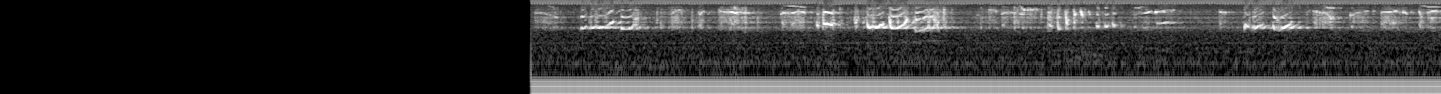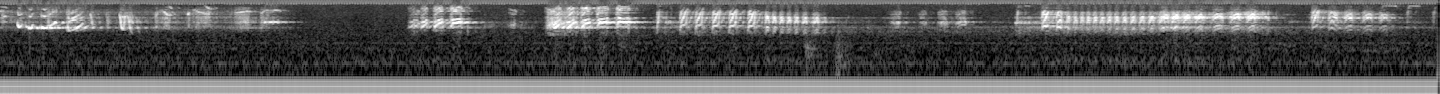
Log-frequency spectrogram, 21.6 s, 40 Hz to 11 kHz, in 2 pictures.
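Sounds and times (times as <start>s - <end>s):
finch calling: 4.0s - 13.2s, 13.8s - 21.6s.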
